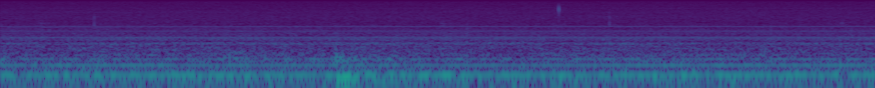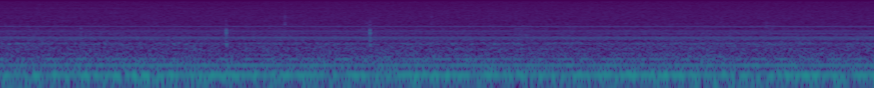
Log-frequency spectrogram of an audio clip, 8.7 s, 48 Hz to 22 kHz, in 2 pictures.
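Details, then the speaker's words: Rare 1950s Fisher-Pierce meter-base photocell switched on in a dim room with a blue flicker-flame bulb; steady low mains hum with faint higher buzz, owner guesses its amp tubes are probably bad, but it still functions; cause unconfirmed. "So you can hear it kind of hums a slight bit. I'm going to guess those amp tubes are probably bad in here, but it does still function."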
